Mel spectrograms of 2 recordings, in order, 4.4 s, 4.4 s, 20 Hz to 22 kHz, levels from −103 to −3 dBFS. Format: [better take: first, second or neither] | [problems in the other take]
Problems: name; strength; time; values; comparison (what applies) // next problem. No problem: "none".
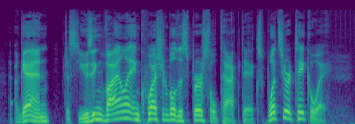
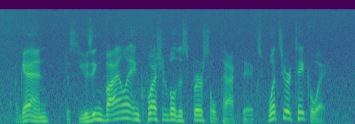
first | hiss; noticeable; throughout; 15 dB below the speech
